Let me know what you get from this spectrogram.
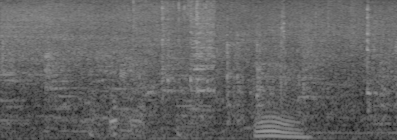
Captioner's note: food sizzling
